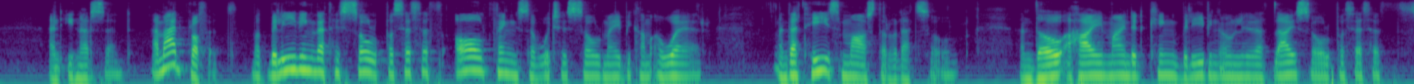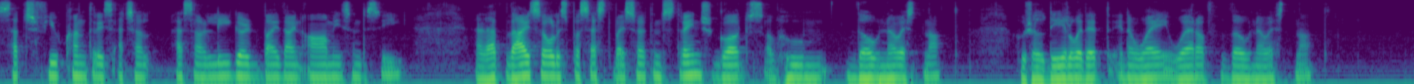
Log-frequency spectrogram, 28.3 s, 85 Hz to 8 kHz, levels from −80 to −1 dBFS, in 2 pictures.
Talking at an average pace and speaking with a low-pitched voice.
Yes: average, 170 wpm; low, 125 Hz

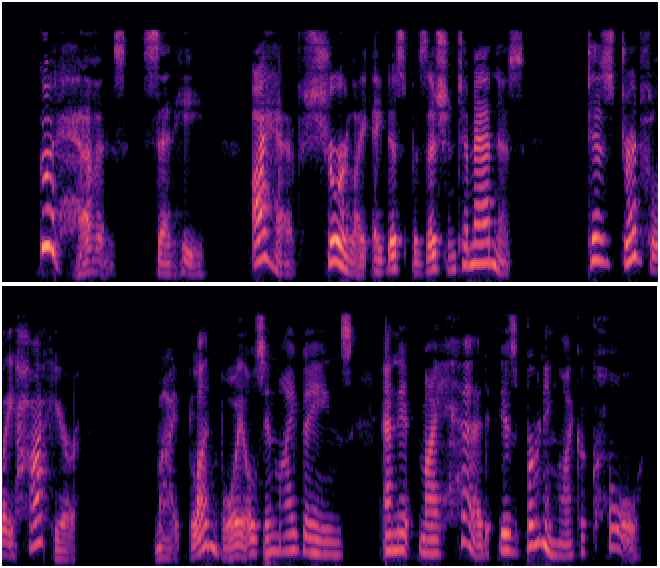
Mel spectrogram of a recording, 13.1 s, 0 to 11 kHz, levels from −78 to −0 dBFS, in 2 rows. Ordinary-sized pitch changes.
No: wide, 6.9 semitones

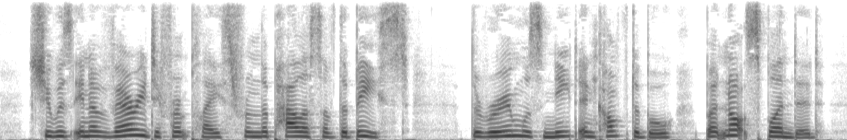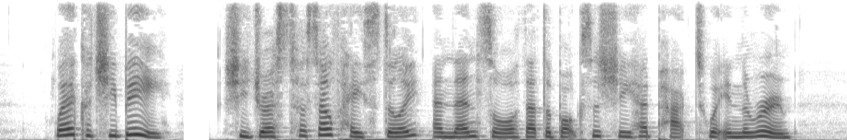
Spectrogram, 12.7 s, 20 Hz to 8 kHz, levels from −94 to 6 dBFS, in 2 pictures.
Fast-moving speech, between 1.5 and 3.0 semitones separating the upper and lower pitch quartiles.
Yes: fast, 230 wpm; average, 2.7 semitones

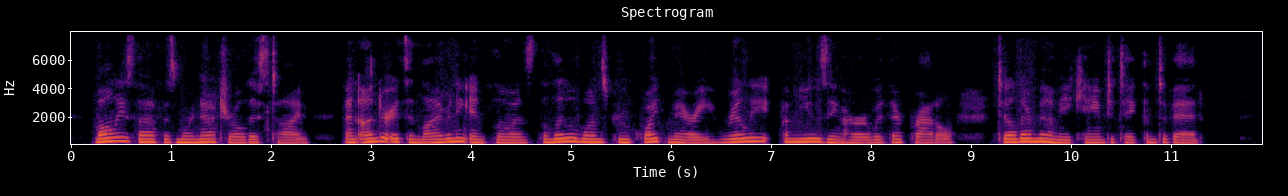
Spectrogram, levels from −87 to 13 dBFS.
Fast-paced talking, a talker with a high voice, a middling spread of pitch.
No: average, 165 wpm; high, 225 Hz; average, 3.0 semitones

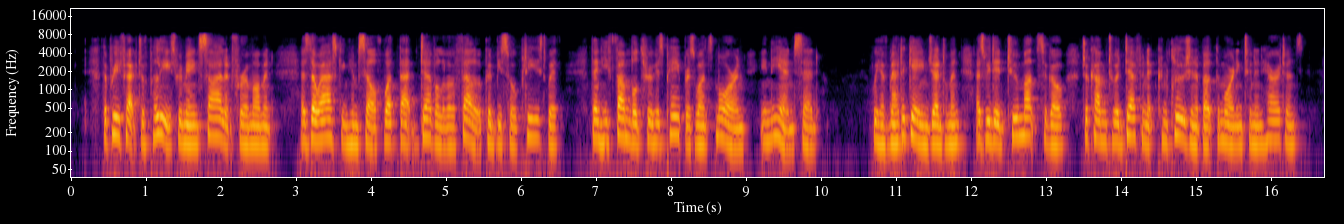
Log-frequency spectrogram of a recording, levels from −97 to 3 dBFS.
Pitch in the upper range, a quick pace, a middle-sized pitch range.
No: medium, 140 Hz; fast, 210 wpm; average, 3.4 semitones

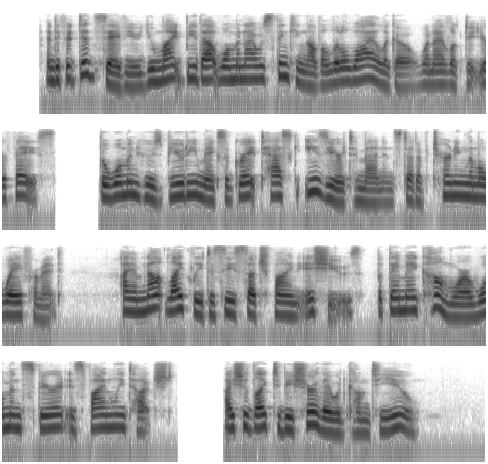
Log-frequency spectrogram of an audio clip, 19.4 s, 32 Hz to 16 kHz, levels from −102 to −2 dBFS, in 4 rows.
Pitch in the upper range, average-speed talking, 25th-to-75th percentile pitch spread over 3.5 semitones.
No: high, 205 Hz; fast, 230 wpm; average, 4.3 semitones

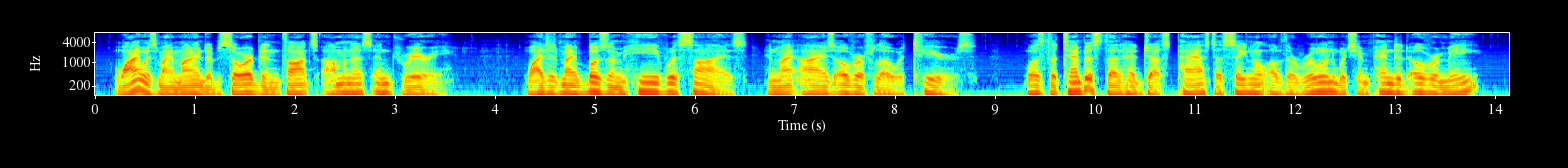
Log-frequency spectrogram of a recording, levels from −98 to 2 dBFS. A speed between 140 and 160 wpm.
No: average, 170 wpm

